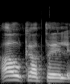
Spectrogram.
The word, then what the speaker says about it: Alcatel: Произносится Alcatel, ранее французская компания, один из лидеров мирового рынка телекоммуникационного оборудования.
